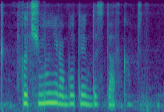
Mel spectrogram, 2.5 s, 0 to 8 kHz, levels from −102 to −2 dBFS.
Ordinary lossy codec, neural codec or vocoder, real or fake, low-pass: Opus, 24 kbps; codec, 32 kHz, 1.9 kbps, SNAC; fake; 7.2 kHz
